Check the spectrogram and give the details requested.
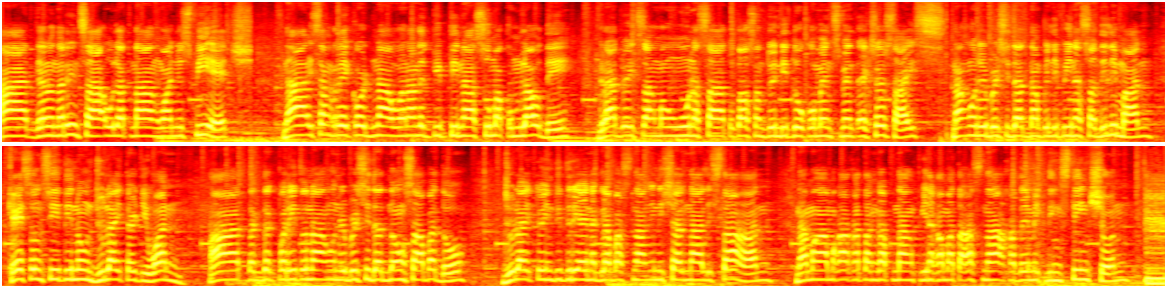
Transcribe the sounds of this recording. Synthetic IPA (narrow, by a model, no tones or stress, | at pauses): ʔɐt̪̚ɡɐnonːɐɾɪnsɐʔuːlɐt̪̚nɐŋwanjuspiʔɛt͡ʃnɐʔɪsaŋɾɛko̞ɾd̪̚nɐwaɐnhand̪ɾɛd̪fift̪ɪnɐsumɐkʊmlawd̪ɛ | ɡɾad̪ʊejt̪sɐŋmɐŋuŋuːnɐsɐt̪ut̪awsɐnt̪wɛnt̪ɪt̪ukomɛnsmɛnt̪ʔɛksɛɹsajs | nɐŋʊnɪbɛɾsɪd̪ad̪̚nɐŋpɪlɪpiːnɐsːɐd̪ɪlɪmankɛsonsit̪ɪnoŋd͡ʒʊlajt̪ɛɹt̪iwanʔɐt̪̚d̪ɐɡ̚d̪aɡ̚pɐɾiːt̪o̞nɐʔɐŋʊnɪbɛɾsɪd̪ad̪̚noʔoŋsaːbɐd̪o̞ | d͡ʒʊlajt̪wɛnt̪ɪt̪ɾiɐjnɐɡlɐbasnɐɐŋɪnɪʃalnɐlɪst̪aːhɐnː | ɐŋmɐŋamɐkakɐt̪ɐŋɡap̚nɐŋpɪnɐkɐmɐt̪ɐʔasnɐʔɐkɐd̪ɛmɪk̚d̪ɪnst̪ɪŋkʃon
